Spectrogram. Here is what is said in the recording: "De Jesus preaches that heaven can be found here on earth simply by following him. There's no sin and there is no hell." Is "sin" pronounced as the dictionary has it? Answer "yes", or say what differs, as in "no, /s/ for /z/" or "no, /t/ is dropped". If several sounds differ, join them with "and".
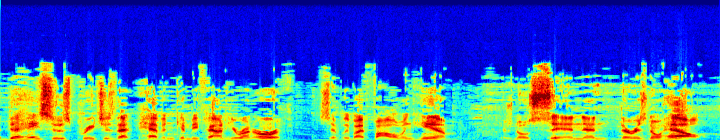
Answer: yes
